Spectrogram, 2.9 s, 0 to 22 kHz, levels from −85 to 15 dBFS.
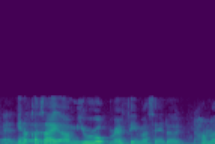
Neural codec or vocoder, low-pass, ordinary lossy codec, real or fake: none; 7.2 kHz; MP3, 48 kbps; real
